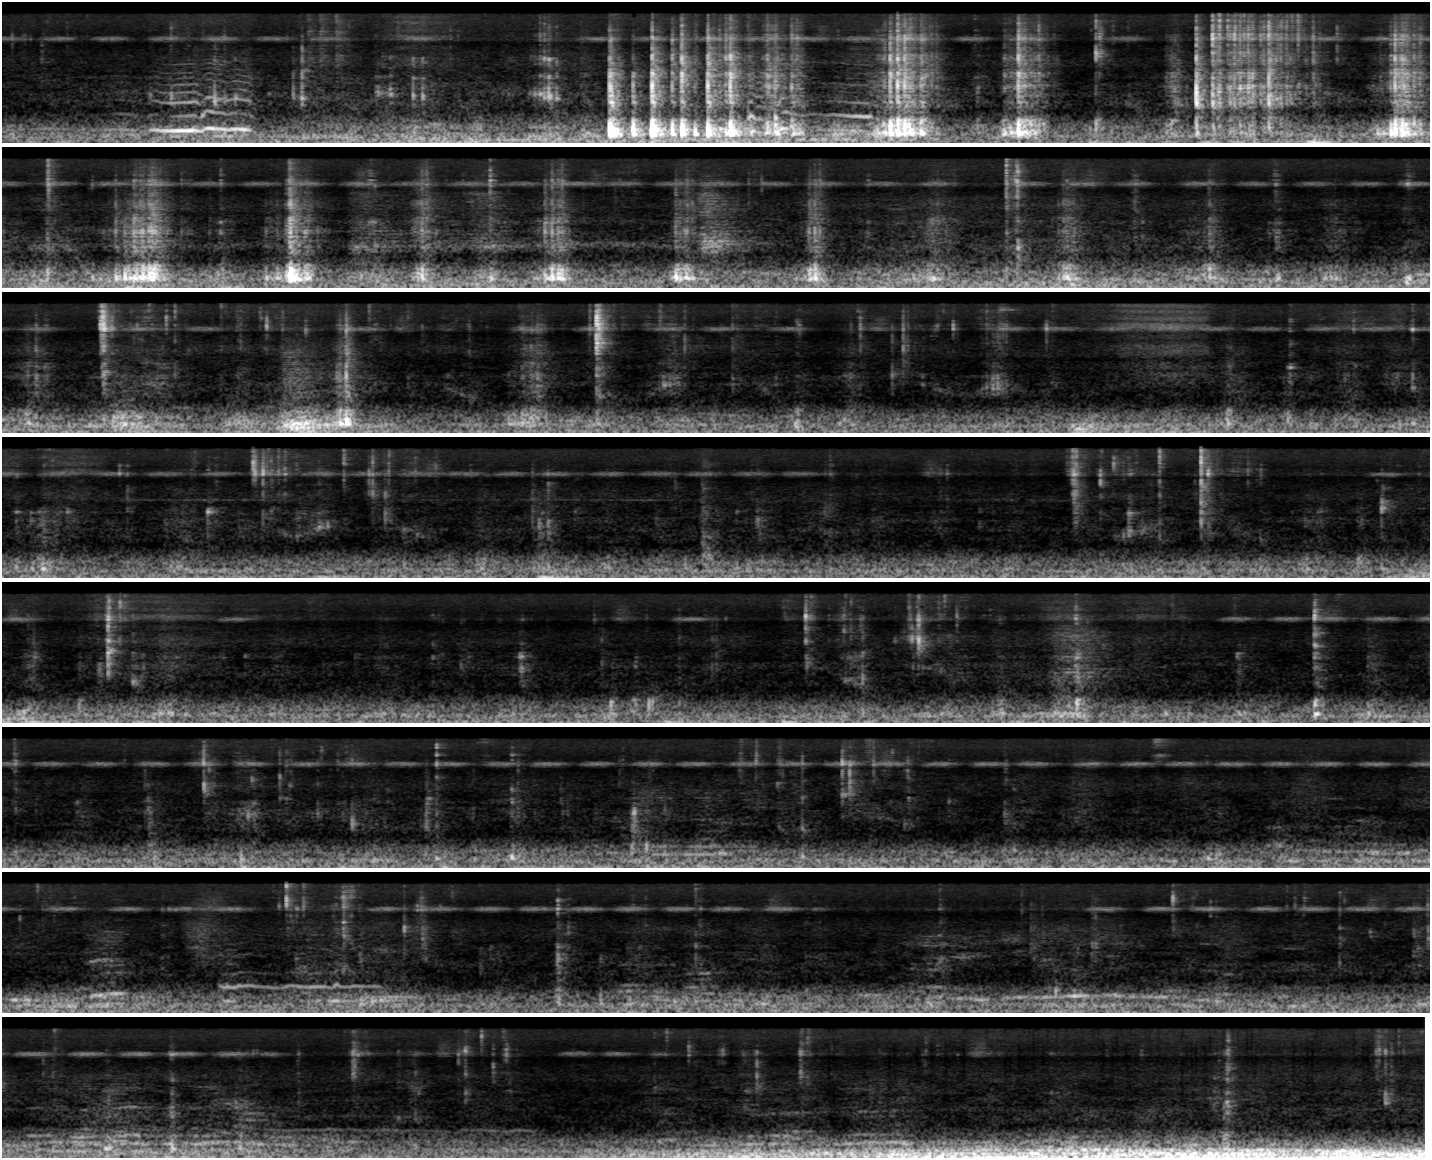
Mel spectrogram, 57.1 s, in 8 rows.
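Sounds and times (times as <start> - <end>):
person chewing with crunches: 0.0 - 47.1, 48.0 - 57.0
crunchy bite: 1.0 - 19.7.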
